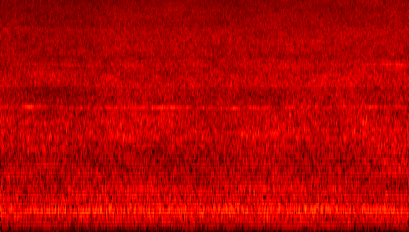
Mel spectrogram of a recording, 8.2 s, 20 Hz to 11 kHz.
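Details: 1997 Hoover Dirt Finder Power Drive U6331-930 self-propelled upright vacuum running in floor mode: steady, even motor roar with constant airflow hiss, no rattle, squeal or surging; exceptionally smooth and surprisingly quiet, normal running.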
